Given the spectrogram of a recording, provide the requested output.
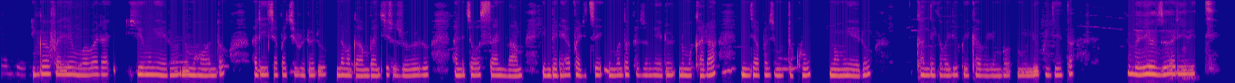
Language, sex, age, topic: Kinyarwanda, female, 18-24, finance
